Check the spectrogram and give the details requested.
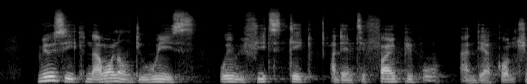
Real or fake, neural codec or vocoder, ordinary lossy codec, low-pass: fake; codec, 44.1 kHz, 3.4 kbps, Pupu-Codec; none; 14.4 kHz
